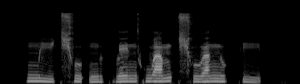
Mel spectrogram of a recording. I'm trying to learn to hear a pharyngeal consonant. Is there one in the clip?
no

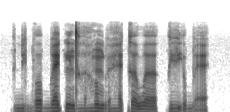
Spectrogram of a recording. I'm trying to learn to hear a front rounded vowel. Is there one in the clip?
yes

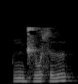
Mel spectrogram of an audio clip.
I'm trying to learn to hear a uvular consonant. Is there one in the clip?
no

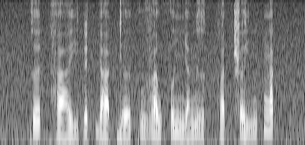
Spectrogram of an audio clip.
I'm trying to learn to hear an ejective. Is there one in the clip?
no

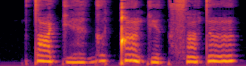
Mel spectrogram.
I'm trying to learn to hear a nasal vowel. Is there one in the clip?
yes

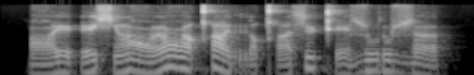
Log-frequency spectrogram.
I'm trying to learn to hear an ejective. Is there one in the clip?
no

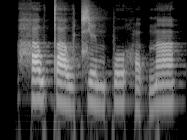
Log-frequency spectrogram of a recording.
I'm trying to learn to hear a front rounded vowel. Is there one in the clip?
no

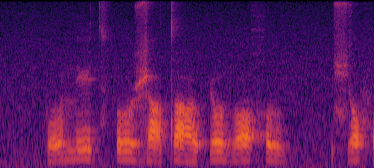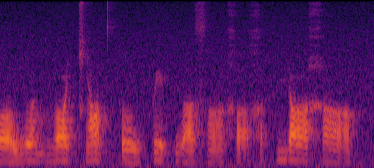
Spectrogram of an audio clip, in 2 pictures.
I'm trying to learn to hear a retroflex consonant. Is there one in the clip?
yes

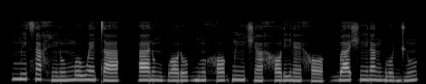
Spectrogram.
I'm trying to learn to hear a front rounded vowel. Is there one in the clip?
no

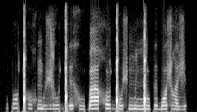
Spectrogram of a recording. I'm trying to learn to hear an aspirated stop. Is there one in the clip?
yes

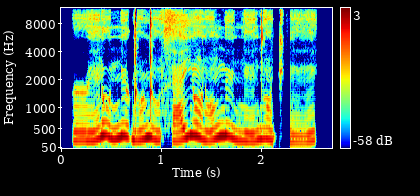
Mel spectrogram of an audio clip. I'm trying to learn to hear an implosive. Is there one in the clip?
no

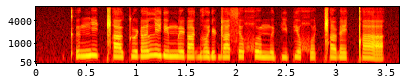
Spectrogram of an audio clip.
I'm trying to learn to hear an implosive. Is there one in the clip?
no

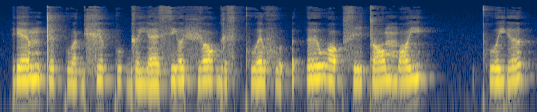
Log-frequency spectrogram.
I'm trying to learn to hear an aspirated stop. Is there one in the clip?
yes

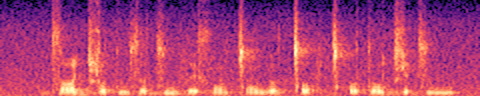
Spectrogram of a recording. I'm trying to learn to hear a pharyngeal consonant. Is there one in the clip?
no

